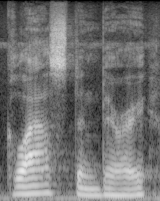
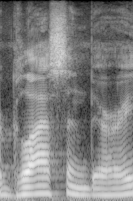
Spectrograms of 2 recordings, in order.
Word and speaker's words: Glastonbury: So that all of the resurrection vibration was taken from Jerusalem to that site that became Glastonbury, or Glastonbury. You shouldn't pronounce the T in English.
